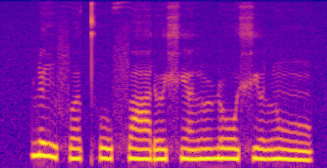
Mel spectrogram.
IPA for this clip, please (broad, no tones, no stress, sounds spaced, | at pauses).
ɳ i f ɜ t̪ʰ u f a ɾ ʏ xʲ ã l ũ ɳ o xʲ ɵ l õ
